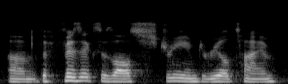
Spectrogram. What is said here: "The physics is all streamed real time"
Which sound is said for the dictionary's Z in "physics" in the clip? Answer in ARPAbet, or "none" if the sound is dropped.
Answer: Z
